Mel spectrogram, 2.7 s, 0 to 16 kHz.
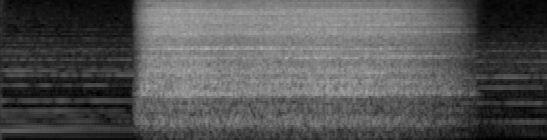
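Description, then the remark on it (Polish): One full, fast, forceful exhale through the mouth during a breathing exercise of ten such exhales, twice as fast as the inhale through the nose. A loud breathy whoosh lasts under two seconds before tapering off, with a soft steady tonal hum underneath. “Zaczniemy od 10 głębokich wdechów przez nos i 10 pełnych, szybkich wydechów ustami.”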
